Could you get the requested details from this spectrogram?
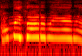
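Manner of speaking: high, loud panicked cry; retold panic. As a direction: squeal it like the bug just hit your eye. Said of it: "I was freaking out".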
